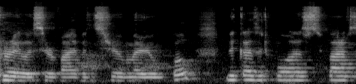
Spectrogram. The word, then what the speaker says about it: Mariupol: the story heroes, and she is from Morpolio. I want to say it right, Mariupol. Mariupol.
